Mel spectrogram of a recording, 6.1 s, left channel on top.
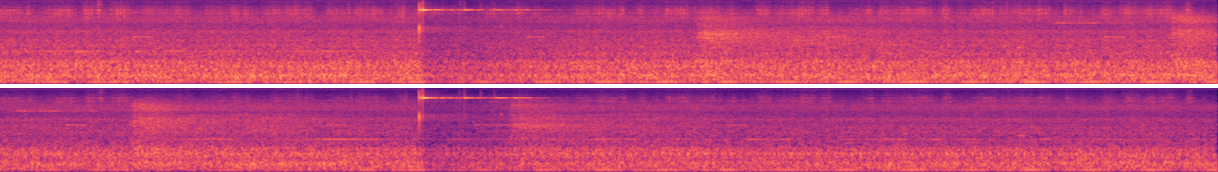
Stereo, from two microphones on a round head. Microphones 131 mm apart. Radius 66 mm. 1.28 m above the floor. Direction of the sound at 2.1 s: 5° right (ahead or behind).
